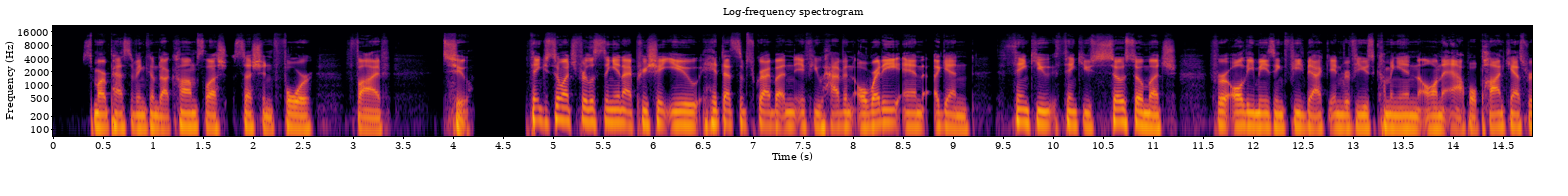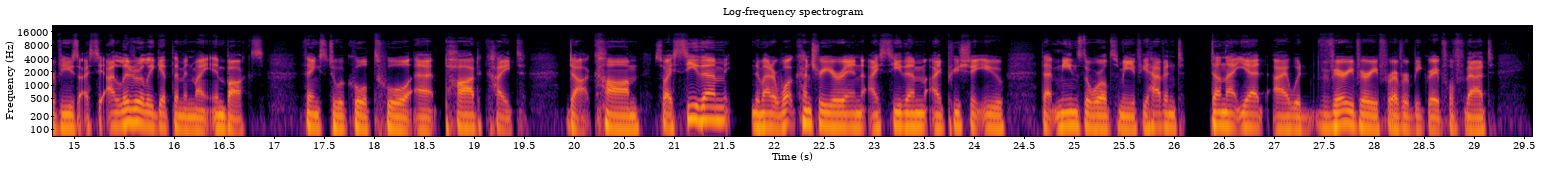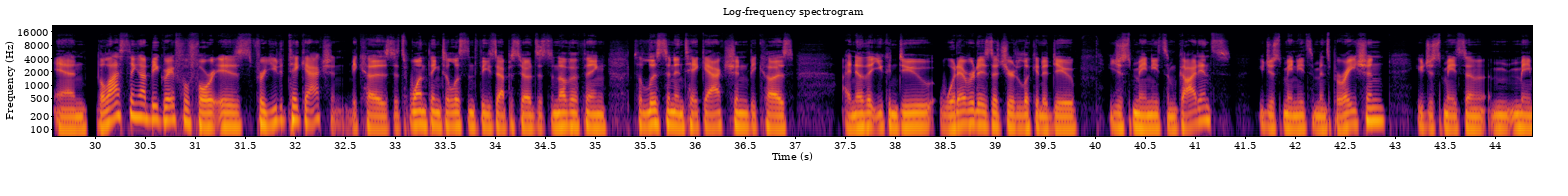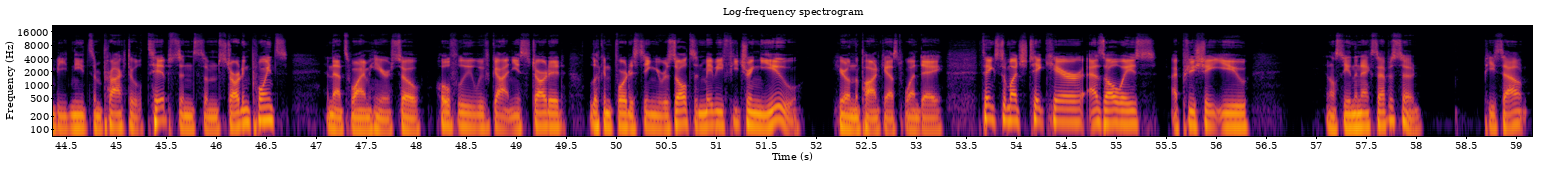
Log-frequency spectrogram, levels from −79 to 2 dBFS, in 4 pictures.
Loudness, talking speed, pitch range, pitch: -20 LUFS, 220 wpm, 105-125 Hz, 115 Hz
